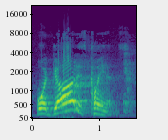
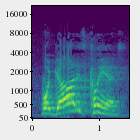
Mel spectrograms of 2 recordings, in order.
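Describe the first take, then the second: First: What God has cleansed drawn out slow, GOD stressed; slow emphasis. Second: Slow again, GOD stressed, falling at the end; slow repeat. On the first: Preacher to congregation, stressing GOD slowly. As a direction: lean on GOD, slow and weighty. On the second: Preacher repeating the verse, slow stress on GOD. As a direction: repeat it slowly, hammering GOD. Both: Shown as a demonstration. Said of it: "Hear that word".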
